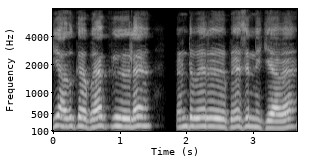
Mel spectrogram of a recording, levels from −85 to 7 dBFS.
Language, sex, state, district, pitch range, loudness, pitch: Tamil, male, Tamil Nadu, Kanyakumari, 190-205 Hz, -15 LUFS, 200 Hz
